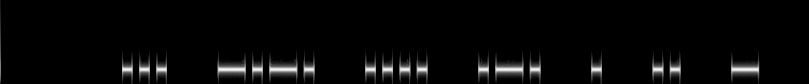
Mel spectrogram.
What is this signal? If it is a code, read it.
Morse code, heard as a keyed tone, about 14 wpm, spaced as for 10 wpm, 700 Hz. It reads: SCHREIT
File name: Morsekurs / Witze / Witz 18 August 2020, 50 F70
